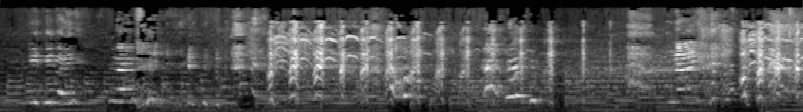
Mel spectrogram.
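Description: A woman laughing hard, in bursts about three seconds in and again near the end, over background music.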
